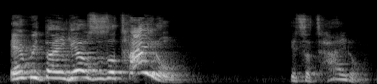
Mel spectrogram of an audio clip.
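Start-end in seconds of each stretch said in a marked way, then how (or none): none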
